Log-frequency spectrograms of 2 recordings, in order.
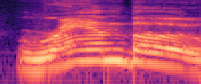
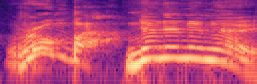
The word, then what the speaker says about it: Rambo: Dude, seriously, his name is Rambo. Why do you always get people's names wrong? You do this every time. Rambo, it has 2 syllables. Yeah, I know. Rumba.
